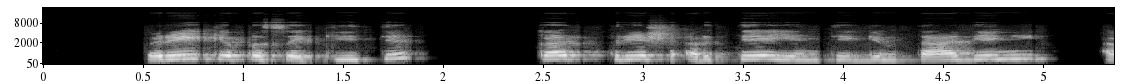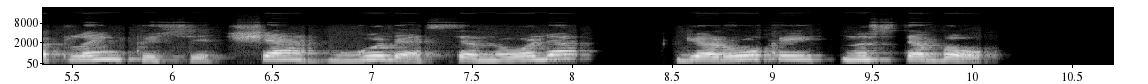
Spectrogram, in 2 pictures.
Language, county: Lithuanian, Marijampolė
